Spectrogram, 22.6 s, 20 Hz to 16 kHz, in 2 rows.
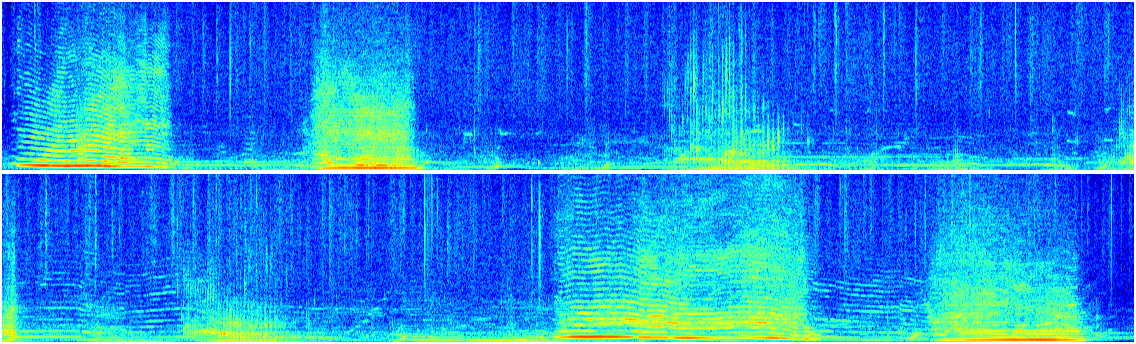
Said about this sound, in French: Et puis après, donc ça, ça fait des phrases. Il y a des phrases successives et elles sont répétées plusieurs fois pendant 15-20 minutes, quoi. Vous écoutez Des baleines à bosse situées à Madagascar.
